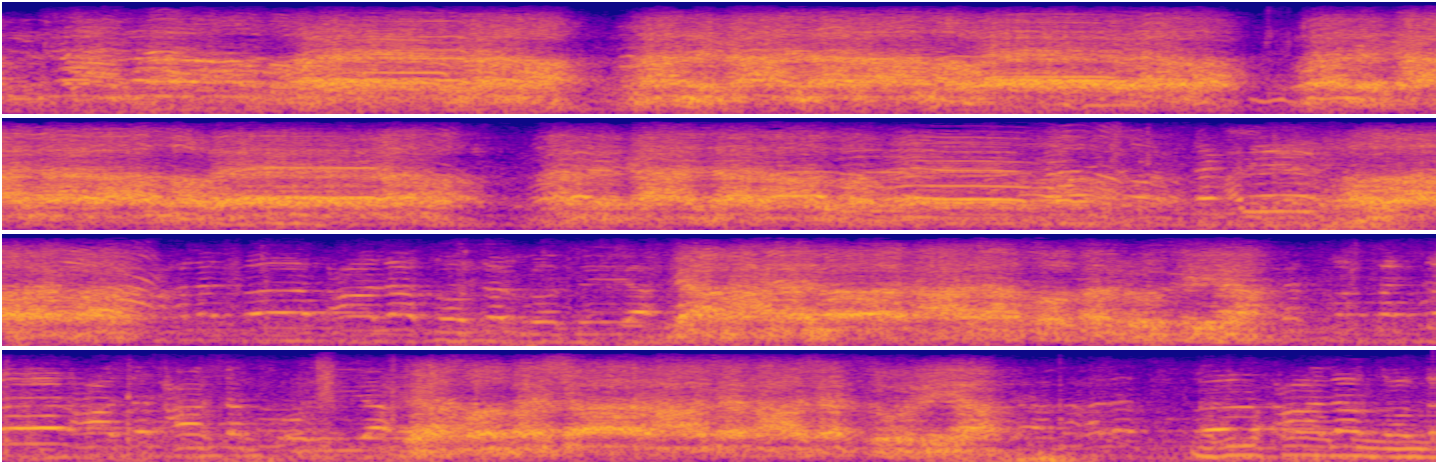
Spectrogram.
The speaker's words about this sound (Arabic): إذا مشاهدي الكرام، كان هذا جانبا من مظاهرة الأحرار في مدينة عنادان في ريف حلب، وهذه المظاهرة المسائية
